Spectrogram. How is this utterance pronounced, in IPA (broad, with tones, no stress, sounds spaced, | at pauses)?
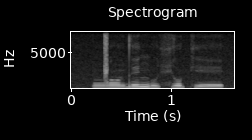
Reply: ŋ͡ǁ ɔ̃˨ d̪ e˦ ŋ u˨ ç o˦ kʲ e˨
